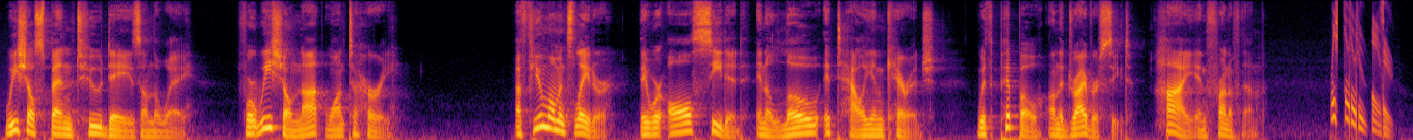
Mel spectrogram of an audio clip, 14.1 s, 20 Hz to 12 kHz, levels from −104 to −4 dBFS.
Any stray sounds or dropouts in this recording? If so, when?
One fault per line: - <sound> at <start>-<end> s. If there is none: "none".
- chirp at 13.3-13.9 s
